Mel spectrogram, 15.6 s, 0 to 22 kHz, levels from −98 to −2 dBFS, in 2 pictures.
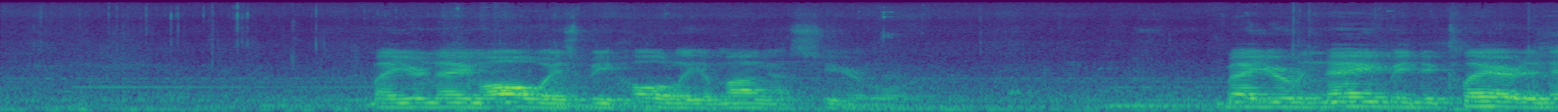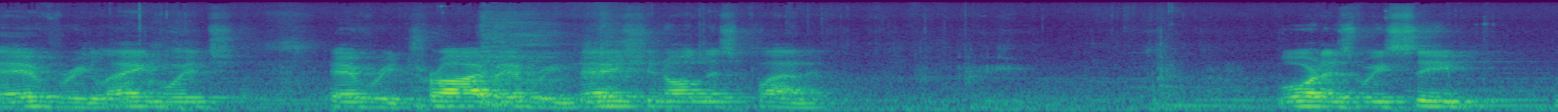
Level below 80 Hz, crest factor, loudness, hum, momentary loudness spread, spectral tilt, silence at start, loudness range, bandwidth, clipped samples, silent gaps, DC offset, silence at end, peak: -54 dBFS; 22 dB; -28 LUFS; none; 22 LU; -5 dB/octave; 0 s; 8 LU; over 20 kHz; under 0.1%; none; under 0.1%; 0 s; -8 dBFS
